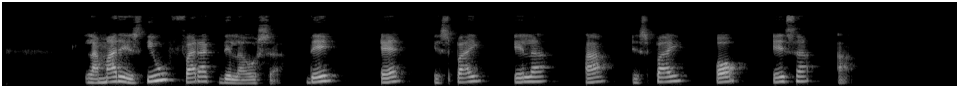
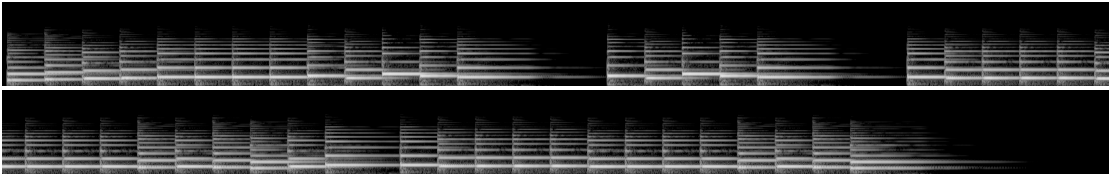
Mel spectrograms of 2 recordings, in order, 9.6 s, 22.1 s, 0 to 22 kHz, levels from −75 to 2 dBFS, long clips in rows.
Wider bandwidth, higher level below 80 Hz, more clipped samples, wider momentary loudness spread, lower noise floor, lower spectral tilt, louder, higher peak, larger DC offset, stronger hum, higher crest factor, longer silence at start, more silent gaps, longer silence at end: first, 11.5 kHz vs 5 kHz; second, -80 dBFS vs -54 dBFS; neither; first, 18 LU vs 6 LU; first, under -90 dBFS vs -85 dBFS; second, -4 dB/octave vs -7.5 dB/octave; second, -29 LUFS vs -15 LUFS; second, -8 dBFS vs -2 dBFS; neither; neither; first, 22 dB vs 14 dB; first, 0.85 s vs 0.05 s; neither; second, 1.1 s vs 1.7 s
